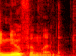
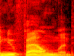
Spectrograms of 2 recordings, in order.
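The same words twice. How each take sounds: First: "Newfoundland" as NEW-fun-lund; accepted pronunciation. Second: "Newfoundland" as new-FOUND-land; rejected pronunciation. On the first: Confirming what we say here: "Newfoundland", middle reduced. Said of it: "We say Newfoundland". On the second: Agreeing what isn't said here: "Newfoundland" with full FOUND. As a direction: open up the middle of "Newfoundland" to "found". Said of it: "We don't say Newfoundland here". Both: Shown as a demonstration.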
